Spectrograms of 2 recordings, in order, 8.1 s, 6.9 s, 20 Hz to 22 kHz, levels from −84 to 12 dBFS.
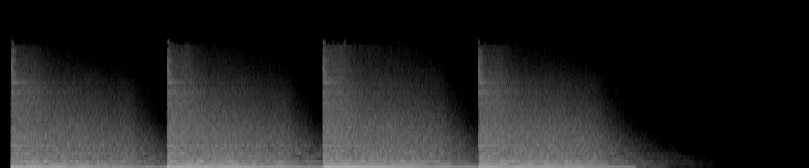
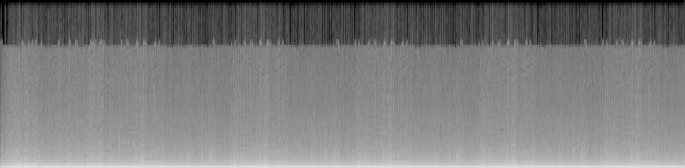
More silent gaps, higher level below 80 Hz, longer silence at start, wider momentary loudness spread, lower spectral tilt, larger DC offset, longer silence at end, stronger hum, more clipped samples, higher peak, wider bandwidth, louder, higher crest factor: neither; second, -38 dBFS vs -18 dBFS; about the same, 0.1 s vs 0 s; first, 10 LU vs 1 LU; about the same, -5.5 dB/octave vs -5.5 dB/octave; neither; first, 1.7 s vs 0 s; neither; second, under 0.1% vs 6%; second, -8 dBFS vs 0 dBFS; about the same, 16.5 kHz vs 17 kHz; second, -28 LUFS vs -3 LUFS; first, 20 dB vs 2 dB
